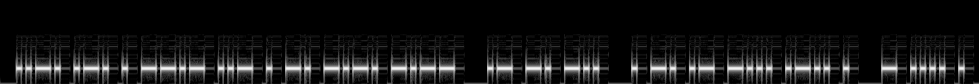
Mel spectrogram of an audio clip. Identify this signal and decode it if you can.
Morse code, heard as a keyed tone, about 25 wpm, 750 Hz. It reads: FREQUENCY AND ENABLE THE
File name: Archive / 25 WPM / 25WPM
